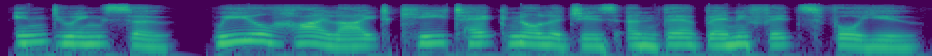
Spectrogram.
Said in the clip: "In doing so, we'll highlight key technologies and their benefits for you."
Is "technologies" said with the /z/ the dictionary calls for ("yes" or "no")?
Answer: yes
